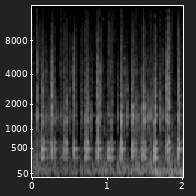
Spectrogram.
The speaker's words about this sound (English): I'm going to shake the bucket. You tell me when to stop, and I'll pull a, a great piece of paper out.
